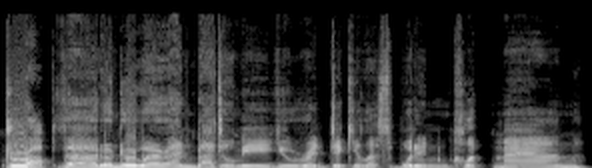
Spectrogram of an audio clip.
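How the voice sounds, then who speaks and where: A woman voicing a boastful, combative rock warrior from a storybook, loud and declamatory. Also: on the high side, takes it slowly. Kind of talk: storybook read-aloud character voice.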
